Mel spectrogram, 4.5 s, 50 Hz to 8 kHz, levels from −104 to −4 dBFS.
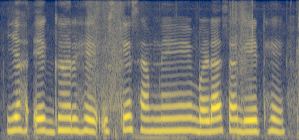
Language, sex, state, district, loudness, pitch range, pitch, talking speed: Hindi, female, Gujarat, Valsad, -14 LUFS, 240-260 Hz, 250 Hz, 135 wpm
